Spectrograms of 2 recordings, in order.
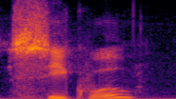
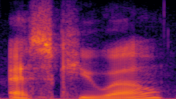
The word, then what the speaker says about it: SQL: this is SQL and it's pronounced as sequel or SQL depending upon your preference I will use both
